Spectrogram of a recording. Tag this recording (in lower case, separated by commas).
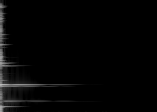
glass, tap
